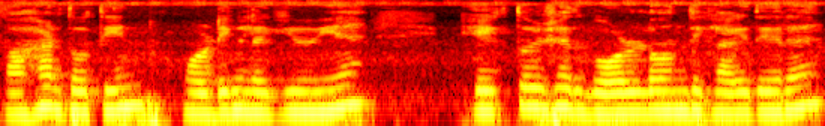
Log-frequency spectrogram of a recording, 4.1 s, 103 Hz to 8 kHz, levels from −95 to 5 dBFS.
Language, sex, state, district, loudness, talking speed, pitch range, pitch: Hindi, female, Haryana, Rohtak, -16 LUFS, 220 wpm, 165-190 Hz, 175 Hz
